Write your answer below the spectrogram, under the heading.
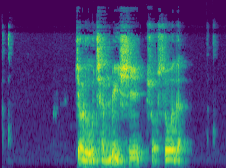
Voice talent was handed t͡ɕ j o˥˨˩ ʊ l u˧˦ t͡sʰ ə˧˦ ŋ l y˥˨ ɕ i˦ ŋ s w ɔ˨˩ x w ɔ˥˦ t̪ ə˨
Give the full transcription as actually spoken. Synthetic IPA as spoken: t͡ɕ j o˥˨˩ ʊ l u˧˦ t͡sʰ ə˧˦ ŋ l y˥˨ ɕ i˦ s w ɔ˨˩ s w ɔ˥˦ d̪ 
